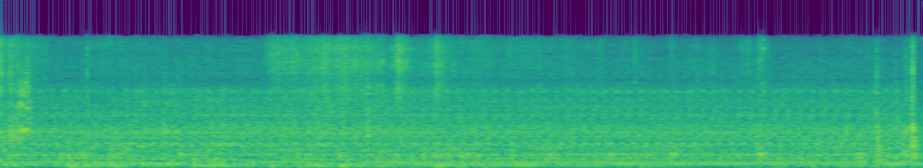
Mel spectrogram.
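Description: A vehicle engine rumbles low and steady while driving over rough ground.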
